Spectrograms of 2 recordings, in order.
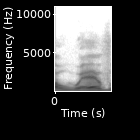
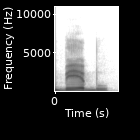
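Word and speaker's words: huevo: Assim, por exemplo, o evo, sabia-se que se pronunciava uevo e não bebo, ou como na palavra ueso para não pronunciar beso.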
